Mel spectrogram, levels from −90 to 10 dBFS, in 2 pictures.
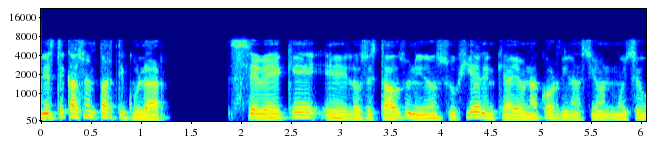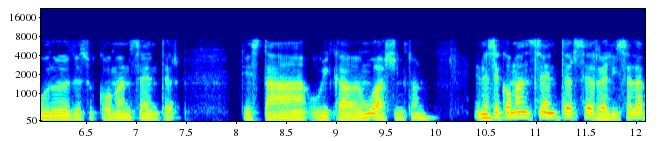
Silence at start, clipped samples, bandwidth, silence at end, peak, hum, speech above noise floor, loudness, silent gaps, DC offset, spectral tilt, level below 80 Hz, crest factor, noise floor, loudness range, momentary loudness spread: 0 s; under 0.1%; 7.4 kHz; 0 s; -8 dBFS; none; over 66 dB; -25 LUFS; none; under 0.1%; -6.5 dB/octave; -62 dBFS; 18 dB; under -90 dBFS; 3 LU; 9 LU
